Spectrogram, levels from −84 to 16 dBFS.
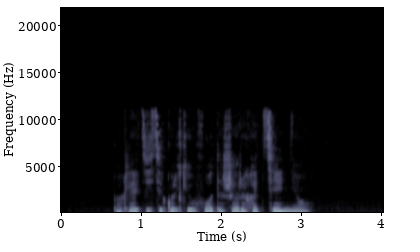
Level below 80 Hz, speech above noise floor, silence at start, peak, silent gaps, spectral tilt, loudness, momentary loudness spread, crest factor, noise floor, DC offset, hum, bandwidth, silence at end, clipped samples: -86 dBFS; 44 dB; 0.65 s; -20 dBFS; none; -5 dB/octave; -33 LUFS; 10 LU; 16 dB; -77 dBFS; under 0.1%; none; 11.5 kHz; 0.95 s; under 0.1%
